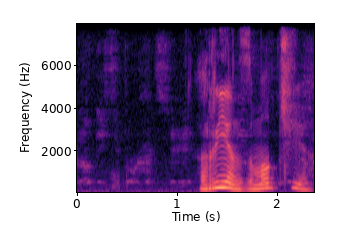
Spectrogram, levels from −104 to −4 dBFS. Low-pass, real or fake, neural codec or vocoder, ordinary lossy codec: none; real; none; none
